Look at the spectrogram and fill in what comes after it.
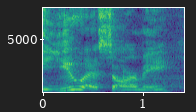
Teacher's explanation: Now with abbreviations, U.S., CEO, put equal stress on all the words.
